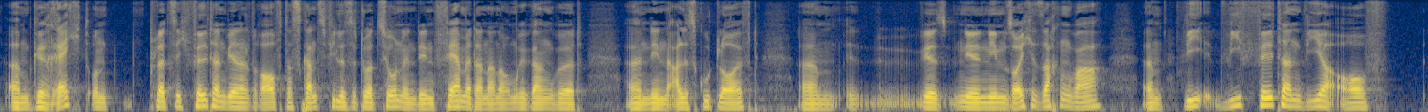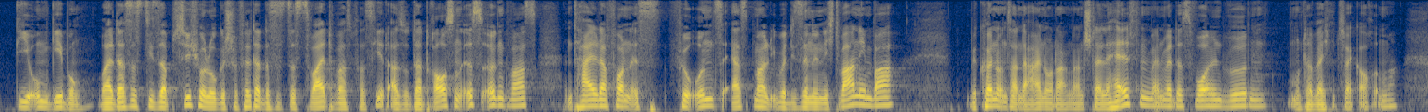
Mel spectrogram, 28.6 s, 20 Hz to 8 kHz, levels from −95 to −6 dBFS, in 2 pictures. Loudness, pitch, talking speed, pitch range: -19 LUFS, 105 Hz, 170 wpm, 95-120 Hz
